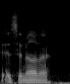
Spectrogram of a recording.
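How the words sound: It is said flatly, with little enthusiasm.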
